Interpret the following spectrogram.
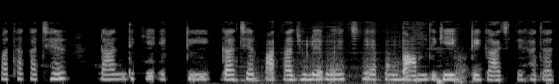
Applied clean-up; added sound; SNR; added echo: neural separator model SepFormer DNS4.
